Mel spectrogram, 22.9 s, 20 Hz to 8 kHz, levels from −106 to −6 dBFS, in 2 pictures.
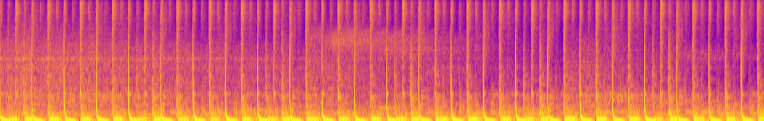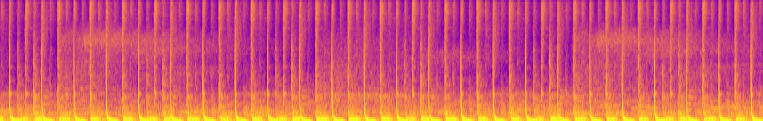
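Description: Nothing here stands out as a technical fault; the audio runs along without any glitch or break worth pointing to.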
